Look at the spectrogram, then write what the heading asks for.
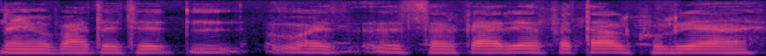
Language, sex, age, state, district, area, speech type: Hindi, male, 18-30, Uttar Pradesh, Ghazipur, rural, spontaneous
